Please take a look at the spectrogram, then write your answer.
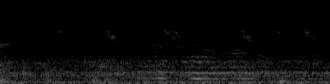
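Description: Honey bees buzz steadily at an open hive during feeding in a UK apiary, a close, continuous drone with small rises and falls and no talking.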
